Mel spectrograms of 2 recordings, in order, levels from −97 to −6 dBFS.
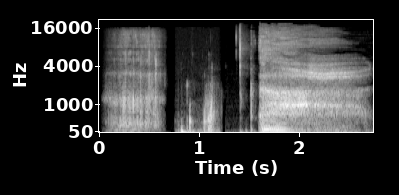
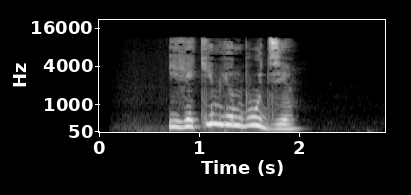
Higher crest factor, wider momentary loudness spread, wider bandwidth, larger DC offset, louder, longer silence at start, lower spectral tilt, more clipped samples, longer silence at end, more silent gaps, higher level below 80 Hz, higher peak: about the same, 16 dB vs 20 dB; first, 15 LU vs 10 LU; first, 19.5 kHz vs 11.5 kHz; neither; first, -17 LUFS vs -20 LUFS; second, 0.1 s vs 0.7 s; about the same, -3.5 dB/octave vs -4.5 dB/octave; neither; second, 0.05 s vs 0.9 s; neither; first, -32 dBFS vs -66 dBFS; about the same, -2 dBFS vs -4 dBFS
